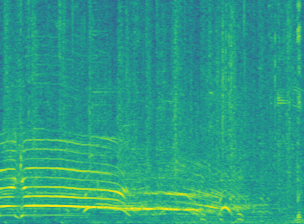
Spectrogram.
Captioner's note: men cheering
